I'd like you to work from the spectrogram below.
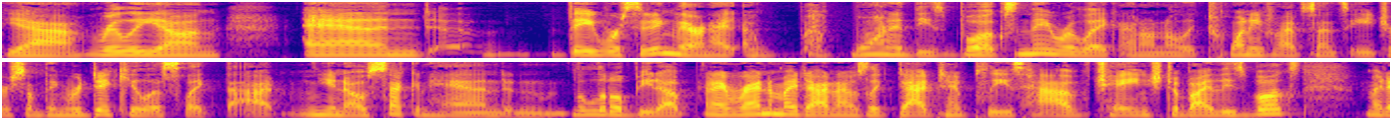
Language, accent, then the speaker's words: English; Toronto, Ontario, Canada; Well, I'm a Toronto girl, born and bred, and I've been reading comics since I was about 7 years old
